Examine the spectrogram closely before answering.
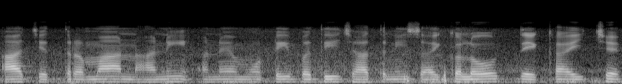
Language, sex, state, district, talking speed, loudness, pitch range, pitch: Gujarati, male, Gujarat, Gandhinagar, 105 wpm, -19 LUFS, 115-125 Hz, 120 Hz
